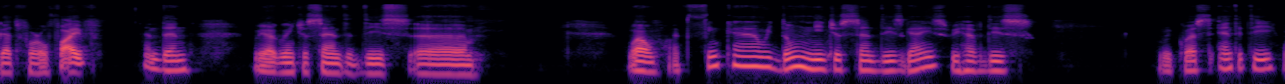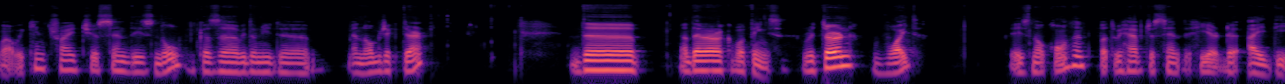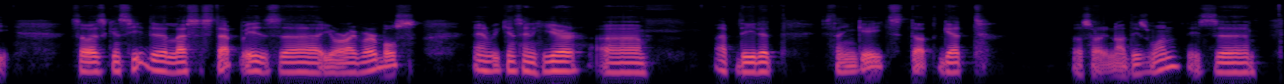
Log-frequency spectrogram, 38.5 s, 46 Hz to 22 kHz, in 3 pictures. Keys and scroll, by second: 8.1 super+p, 26.8 super+p, 29.7 Escape, 33.5 Return, 35.4 super+z.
